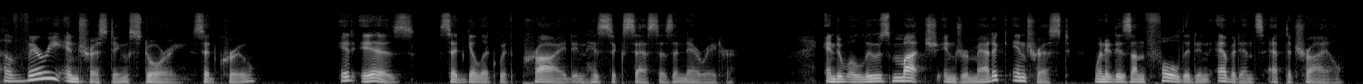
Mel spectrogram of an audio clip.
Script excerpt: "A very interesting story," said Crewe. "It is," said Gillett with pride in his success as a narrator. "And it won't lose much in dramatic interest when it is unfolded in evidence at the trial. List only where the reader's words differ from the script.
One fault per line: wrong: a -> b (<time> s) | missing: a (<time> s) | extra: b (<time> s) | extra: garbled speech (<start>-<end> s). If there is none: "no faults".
wrong: won't -> will (8.4 s)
